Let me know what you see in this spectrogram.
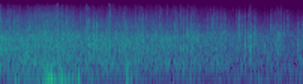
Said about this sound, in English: There you go. Give him a round of applause for me.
